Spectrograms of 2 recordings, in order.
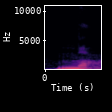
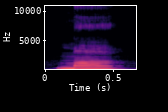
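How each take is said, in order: First: The pitch falls and then rises again. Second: The pitch stays high and level throughout. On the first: "on descend puis on remonte" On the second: "assez haut perché et tout plat"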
